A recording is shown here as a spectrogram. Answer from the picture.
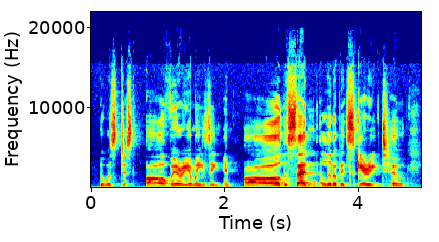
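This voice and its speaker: The speaker is a woman. She talks with a Spanish accent. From Peru, moved to US at ten. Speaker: children's book author. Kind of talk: talk to schoolchildren. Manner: friendly, simple, upbeat.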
